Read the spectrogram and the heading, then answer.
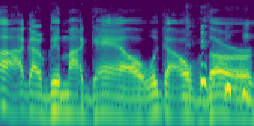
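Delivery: put-on St. Louis local accent. Imitating how Saint Louis classmates from college talk: imitating a St. Louis accent. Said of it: "you up here talk about".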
